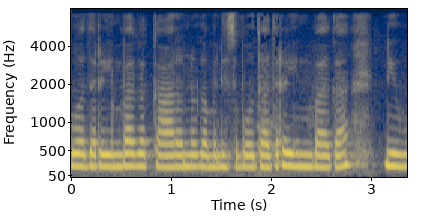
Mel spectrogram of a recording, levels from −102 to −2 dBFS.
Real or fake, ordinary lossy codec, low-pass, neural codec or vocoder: real; AAC, 48 kbps; 7.2 kHz; none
